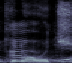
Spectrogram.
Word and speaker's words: Kinouchi: Bakit Kinuchi yung apelido mo? Kasi Spanish sila. Anong Spanish Kinuchi? Japanese. Kinouchi. Hindi nga. Tama ba ang bigkas namin? Kinouchi. Yes. Kinouchi.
